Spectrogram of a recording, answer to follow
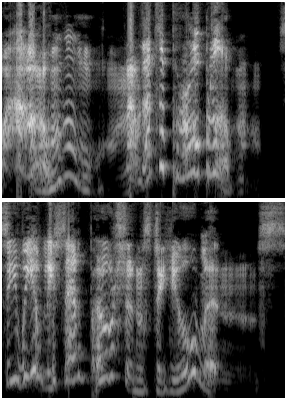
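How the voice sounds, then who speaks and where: Extremely high-pitched put-on character voice at a fairly slow pace. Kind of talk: comic game-dialogue read-aloud. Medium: game stream.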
